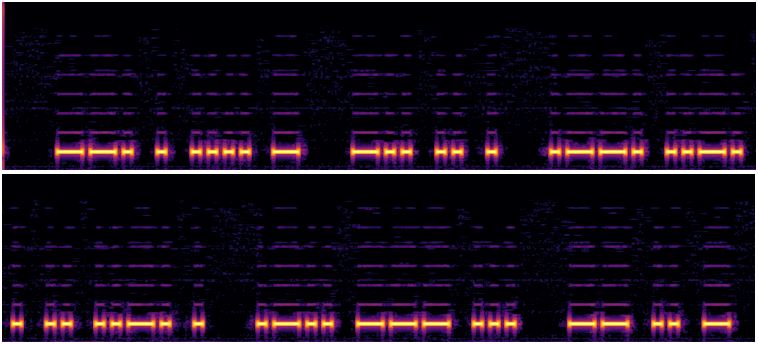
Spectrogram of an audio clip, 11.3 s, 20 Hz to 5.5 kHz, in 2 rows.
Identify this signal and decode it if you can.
Morse code, heard as a keyed tone, about 20 wpm, 630 Hz. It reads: GEHT DIE PFEIFE LOS MIT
